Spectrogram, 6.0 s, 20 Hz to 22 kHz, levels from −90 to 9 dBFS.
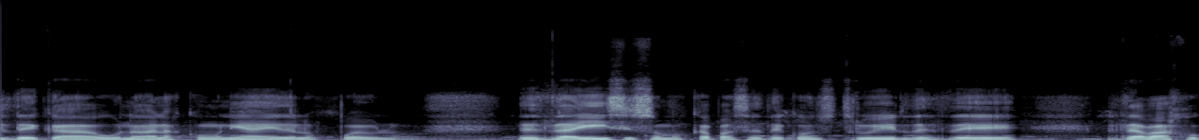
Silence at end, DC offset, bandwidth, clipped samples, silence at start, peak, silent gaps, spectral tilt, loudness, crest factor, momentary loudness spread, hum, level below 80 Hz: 0 s; under 0.1%; 9.6 kHz; under 0.1%; 0 s; -6 dBFS; none; -6 dB/octave; -23 LUFS; 18 dB; 9 LU; none; -52 dBFS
